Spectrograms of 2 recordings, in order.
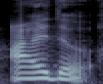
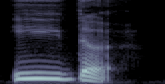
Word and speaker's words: either: 那么 either 还有一种读音叫 either。 either 或者是 either，啊，这两种都是被接受的读音。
